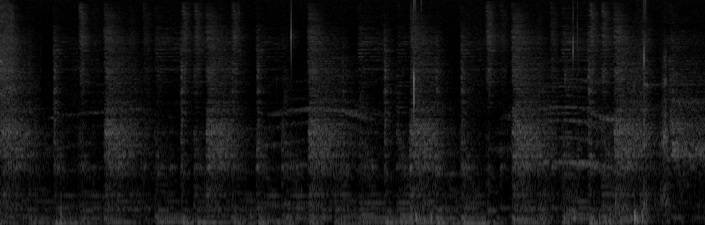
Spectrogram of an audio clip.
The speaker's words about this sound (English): I really hope people can hear the cat over the mic. Yes, we're not hoarding a small child and torturing them. It's just an old cat screaming. We're also not torturing the cat.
